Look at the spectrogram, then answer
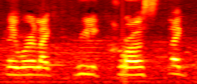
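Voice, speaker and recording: A woman's voice: on the high side, level tone, moderate pace, low-quality recording. A woman from Ukraine, a scout leader, speaking frankly and at length on the street. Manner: frank, flowing complaints. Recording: busy crowd behind.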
